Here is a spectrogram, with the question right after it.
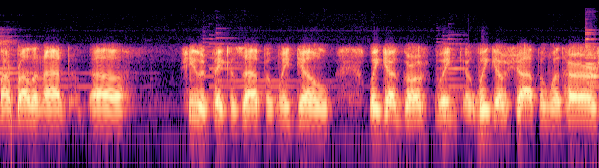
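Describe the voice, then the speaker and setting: A man at medium pitch and a fairly quick pace, in monotone, flat intonation, with music in the background. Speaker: Packard collector. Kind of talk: interview answer, storytelling.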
